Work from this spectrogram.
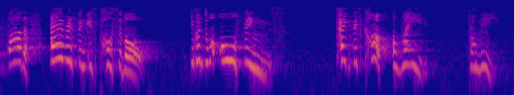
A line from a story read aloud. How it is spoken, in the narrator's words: he cried out, he said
